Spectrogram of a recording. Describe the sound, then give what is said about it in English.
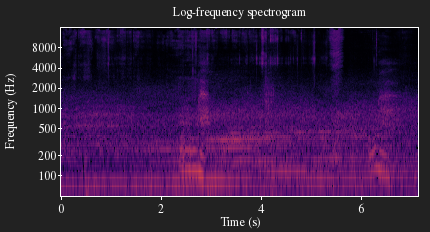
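Light rain begins falling in Los Angeles, a steady soft hiss with scattered patters of drops throughout, and a couple of brief low tonal murmurs in the background. No one speaks. “Rain is starting to come down.”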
